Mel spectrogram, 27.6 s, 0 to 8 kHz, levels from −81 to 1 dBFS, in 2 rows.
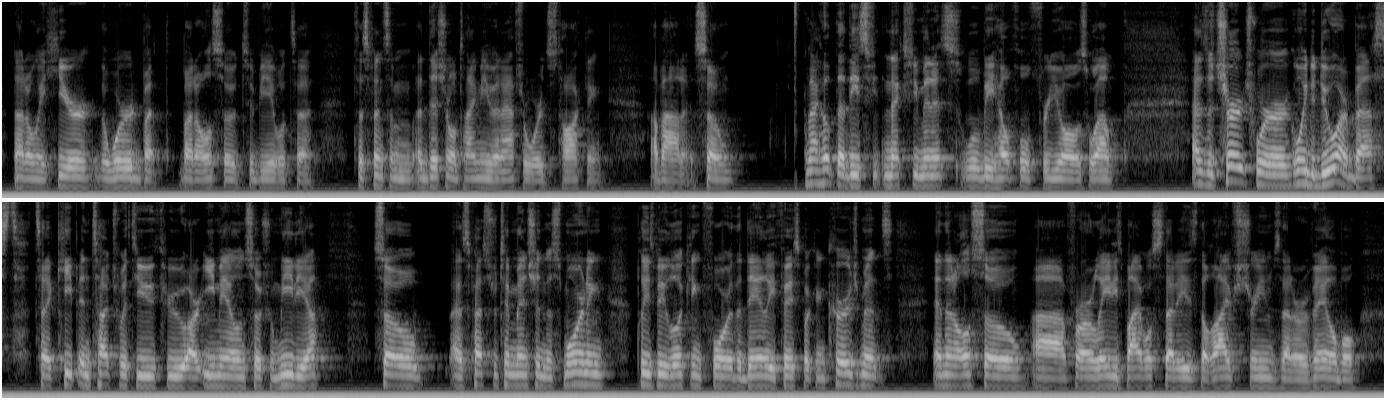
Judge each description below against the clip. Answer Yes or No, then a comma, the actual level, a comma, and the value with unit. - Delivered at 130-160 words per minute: No, average, 195 wpm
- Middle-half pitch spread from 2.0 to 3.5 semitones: Yes, average, 2.8 semitones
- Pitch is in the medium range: No, low, 115 Hz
